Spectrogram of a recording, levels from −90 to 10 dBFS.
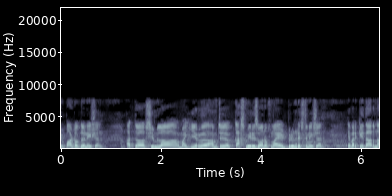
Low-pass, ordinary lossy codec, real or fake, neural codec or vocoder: none; none; fake; codec, 16 kHz, 2 kbps, X-Codec, WavLM features, trained on Multilingual LibriSpeech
